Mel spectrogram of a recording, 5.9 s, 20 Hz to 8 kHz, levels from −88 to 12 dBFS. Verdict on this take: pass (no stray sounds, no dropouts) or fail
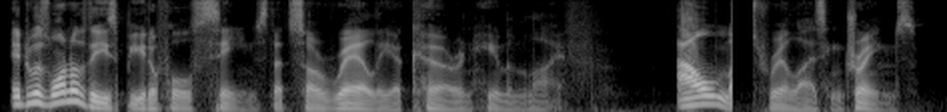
fail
